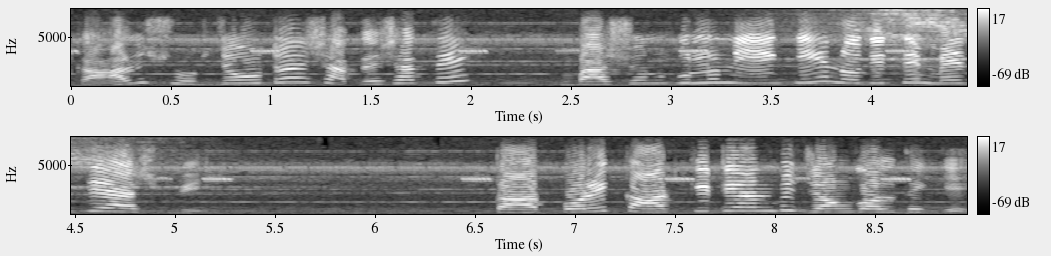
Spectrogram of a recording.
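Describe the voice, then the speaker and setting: A woman's voice: very high voice, lively intonation, measured pace, music in the background. A woman voicing a cruel, bossy stepmother who scolds with contempt in a children's fairy-tale cartoon. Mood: bossy, threatening. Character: cruel, scolding stepmother ordering a girl around.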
